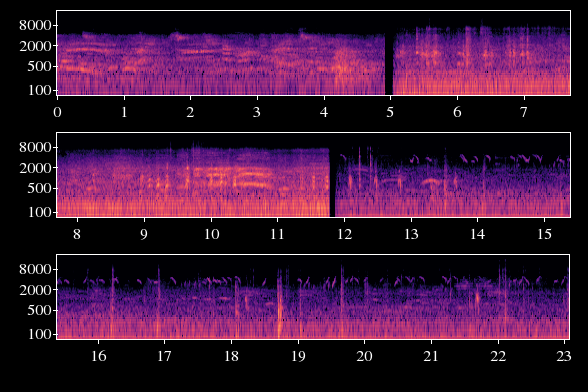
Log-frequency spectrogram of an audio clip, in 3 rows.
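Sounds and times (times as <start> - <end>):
chicks peeping: 5.0 - 7.6, 8.2 - 23.0
hen clucking: 5.1 - 7.5, 8.2 - 23.0.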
